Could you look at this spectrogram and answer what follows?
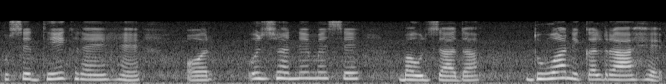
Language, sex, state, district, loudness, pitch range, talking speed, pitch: Hindi, female, Madhya Pradesh, Dhar, -16 LUFS, 210-270 Hz, 135 wpm, 230 Hz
